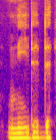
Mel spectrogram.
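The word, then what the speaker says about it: kneaded: I do that with this needed eraser that's spelled k NE a DED needed eraser because you can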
